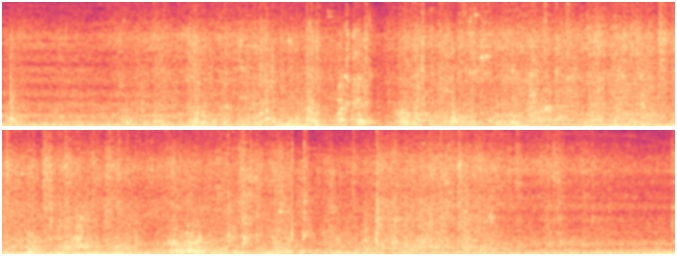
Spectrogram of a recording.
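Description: Concrete and brick crunch and crash as a building is torn down.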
